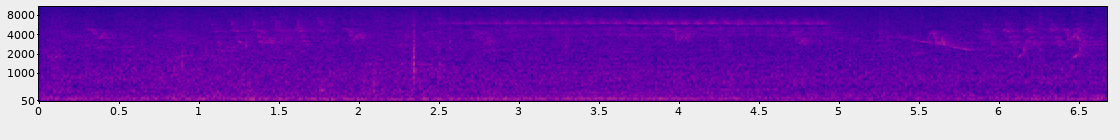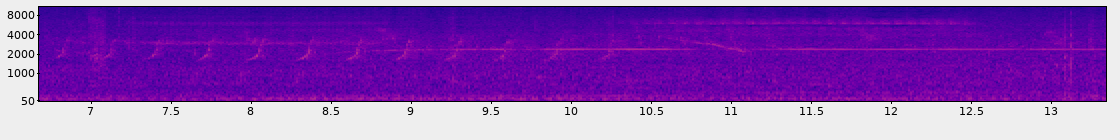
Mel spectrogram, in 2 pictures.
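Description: Faint bird chirps and calls, with high trills, over a low steady hum.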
